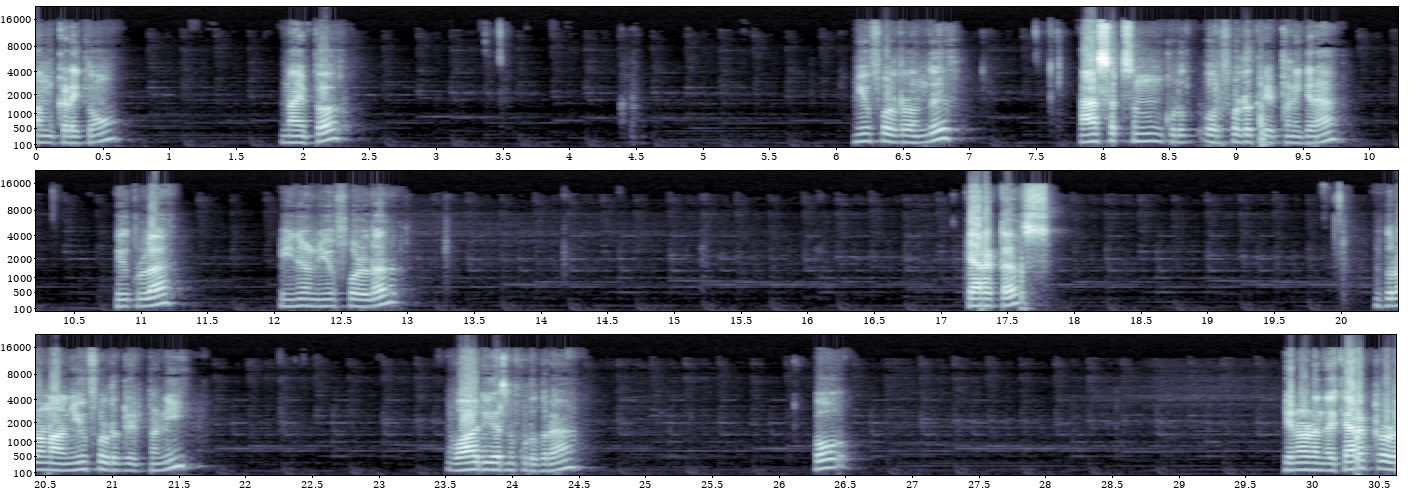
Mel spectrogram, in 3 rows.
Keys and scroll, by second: 6.1-6.6 typing, 8.0-8.8 typing, 9.2 Return, 13.1 c, 14.1-16.5 typing, 17.0 Return, 19.7-23.8 typing, 23.9 Return, 25.3 alt+Tab, 25.5 typing, 29.1-29.9 typing.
